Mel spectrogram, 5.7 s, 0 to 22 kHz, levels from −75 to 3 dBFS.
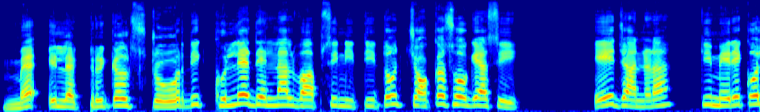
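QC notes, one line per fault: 1.32 to 5.70 s, section at the wrong speed: right after "ਮੈਂ ਇਲੈਕਟ੍ਰੀਕਲ" the speech jumps to 1.18 times its proper rate and stays there to the end, so syllables arrive hurried and the voice rises by roughly three semitones at the same instant. The likely cause is this stretch being played against the wrong clock. Because tempo and pitch move together, it is not a pitch-shift or time-stretch effect, which would alter one while leaving the other intact.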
